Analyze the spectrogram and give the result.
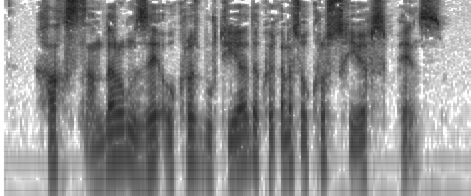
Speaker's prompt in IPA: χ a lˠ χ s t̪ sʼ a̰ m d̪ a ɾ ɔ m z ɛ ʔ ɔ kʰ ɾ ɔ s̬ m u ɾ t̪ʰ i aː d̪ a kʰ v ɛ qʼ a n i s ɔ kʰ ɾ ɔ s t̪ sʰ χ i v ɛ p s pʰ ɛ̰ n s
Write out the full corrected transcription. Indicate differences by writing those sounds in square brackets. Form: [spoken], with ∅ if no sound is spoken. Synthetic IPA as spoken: χ a lˠ χ s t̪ sʼ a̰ m d̪ a ɾ ɔ m z ɛ ʔ ɔ kʰ ɾ ɔ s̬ [b] u ɾ t̪ʰ i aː d̪ a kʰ [w] ɛ qʼ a n [a] s ɔ kʰ ɾ ɔ s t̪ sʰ χ i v ɛ p s pʰ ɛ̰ n s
